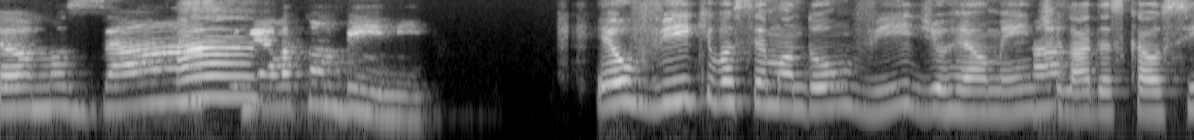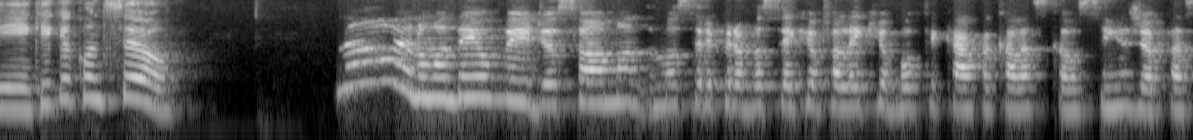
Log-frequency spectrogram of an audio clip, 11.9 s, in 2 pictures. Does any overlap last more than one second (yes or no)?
no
